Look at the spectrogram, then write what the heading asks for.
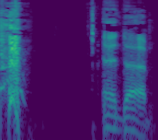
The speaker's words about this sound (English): I'm sorry I coughed. I got a little gulp of oxygen, and I'm allergic to oxygen.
